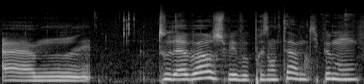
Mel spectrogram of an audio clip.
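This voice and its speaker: A woman's fairly high voice with ordinary pitch variation, set against noticeable background noise. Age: 20s. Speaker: former volunteer. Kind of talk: testimony.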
